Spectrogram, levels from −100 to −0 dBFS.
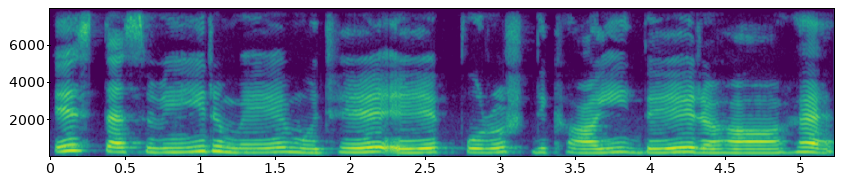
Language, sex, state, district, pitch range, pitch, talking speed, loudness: Hindi, female, Madhya Pradesh, Katni, 215-245 Hz, 230 Hz, 115 wpm, -16 LUFS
